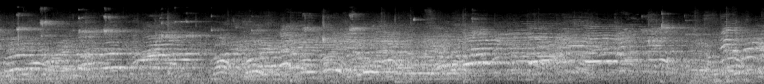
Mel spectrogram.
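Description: Sneakers squeak sharply on a hard court, over and over.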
